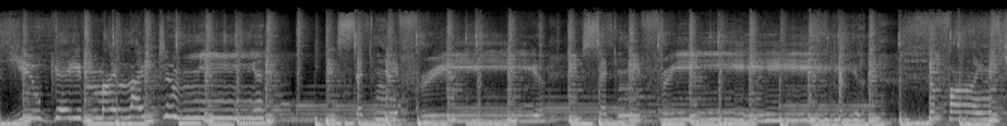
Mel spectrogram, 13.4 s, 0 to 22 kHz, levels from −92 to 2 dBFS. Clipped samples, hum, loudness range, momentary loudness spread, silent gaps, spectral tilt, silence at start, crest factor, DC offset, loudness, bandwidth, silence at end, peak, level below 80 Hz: under 0.1%; none; 1 LU; 4 LU; none; -4.5 dB/octave; 0 s; 14 dB; under 0.1%; -30 LUFS; 16 kHz; 0 s; -16 dBFS; -36 dBFS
